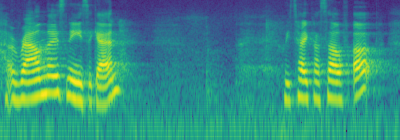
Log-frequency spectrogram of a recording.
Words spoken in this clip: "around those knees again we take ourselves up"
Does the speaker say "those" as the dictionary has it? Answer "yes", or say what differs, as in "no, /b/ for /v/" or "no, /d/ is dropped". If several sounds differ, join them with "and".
yes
